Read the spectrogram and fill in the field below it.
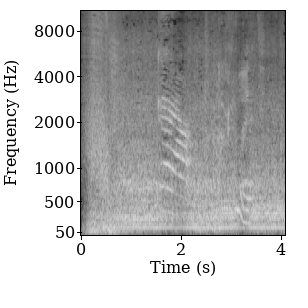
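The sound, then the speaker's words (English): A cat meows twice, a longer drawn-out call followed by a shorter one, with a clipped vowel shape close to the word "cow." A steady low hum runs underneath throughout. “Instead of meow, it clearly says cow.”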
